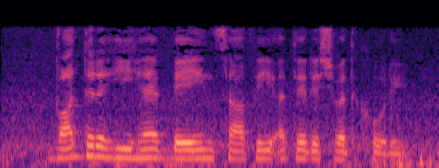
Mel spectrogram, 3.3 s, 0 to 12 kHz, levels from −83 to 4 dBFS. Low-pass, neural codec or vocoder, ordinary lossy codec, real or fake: 7.2 kHz; none; MP3, 64 kbps; real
